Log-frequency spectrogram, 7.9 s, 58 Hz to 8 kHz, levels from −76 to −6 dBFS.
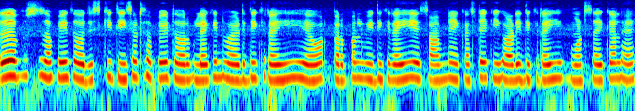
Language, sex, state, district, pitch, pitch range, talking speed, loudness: Hindi, female, Bihar, Katihar, 240 Hz, 230-255 Hz, 205 wpm, -18 LUFS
